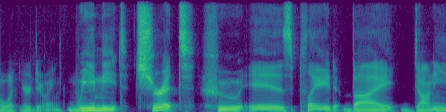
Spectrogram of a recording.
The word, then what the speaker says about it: Chirrut: it and I was like, are they saying churro? Chirrut anyway.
